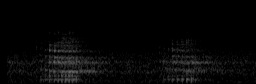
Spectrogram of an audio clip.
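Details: Fallow deer buck groaning in a thicket during the rut: two short, low, hoarse belching groans about a second apart, rich in harmonics, over a quiet steady background hiss.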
